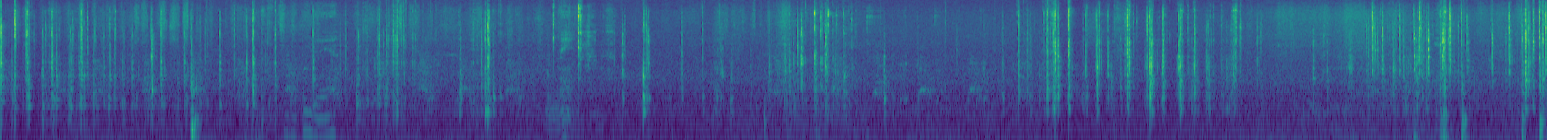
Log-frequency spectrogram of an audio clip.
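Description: A long screwdriver prying at the edge of a Ford Fiesta's stuck valve cover: irregular sharp clicks, taps and scrapes of metal on the cover, coming in runs. The cover stays stuck even with all its bolts out.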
